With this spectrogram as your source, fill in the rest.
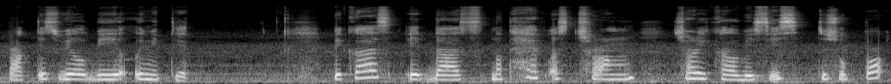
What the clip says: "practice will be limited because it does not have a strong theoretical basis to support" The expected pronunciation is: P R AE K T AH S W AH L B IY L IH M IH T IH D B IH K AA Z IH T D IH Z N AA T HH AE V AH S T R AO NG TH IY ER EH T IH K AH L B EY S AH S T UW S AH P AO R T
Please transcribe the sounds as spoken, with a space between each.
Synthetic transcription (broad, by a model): P R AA K T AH S W AH L B IY L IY M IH T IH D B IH K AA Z IH T D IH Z N AA T HH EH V AH S T R AO NG S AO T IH K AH L B EY S AH S T UW S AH P AO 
